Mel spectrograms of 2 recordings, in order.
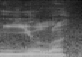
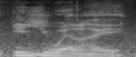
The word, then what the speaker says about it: EULA: I don't say it like uler. The eula.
